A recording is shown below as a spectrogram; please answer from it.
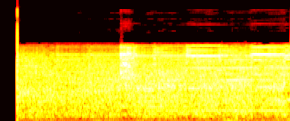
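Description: Music played loud through a car's aftermarket audio system, starting suddenly just after the beginning, with sustained steady tones over a dense bed of sound.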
